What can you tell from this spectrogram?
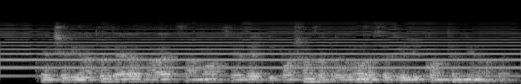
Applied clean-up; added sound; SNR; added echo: none; Brass instrument; 7 dB; reverberation time 0.6 s.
